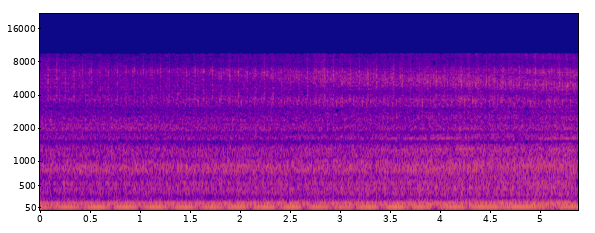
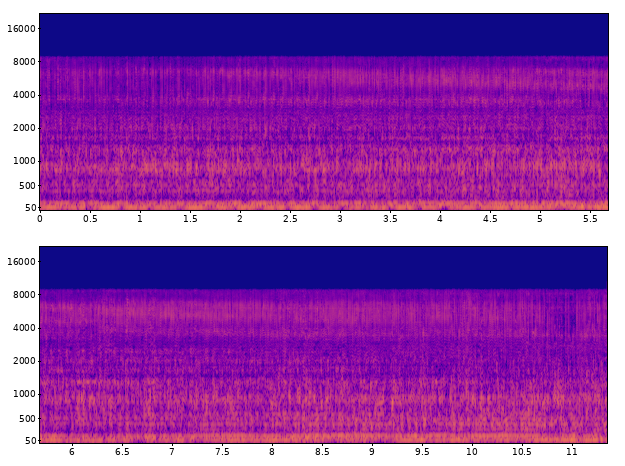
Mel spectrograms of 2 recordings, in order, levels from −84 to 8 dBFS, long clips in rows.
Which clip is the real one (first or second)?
first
